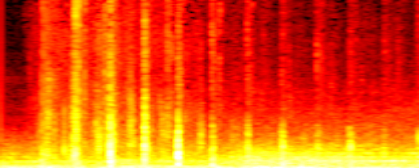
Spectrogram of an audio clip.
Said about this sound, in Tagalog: Habang tumatakbo, ramdam na ramdam daw nilang nasa likod lang nila ang mga batang multo Dinig na dinig nila ang mga yabag ng maliliit na mga paang sumasabay sa kanilang pagtakbo.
